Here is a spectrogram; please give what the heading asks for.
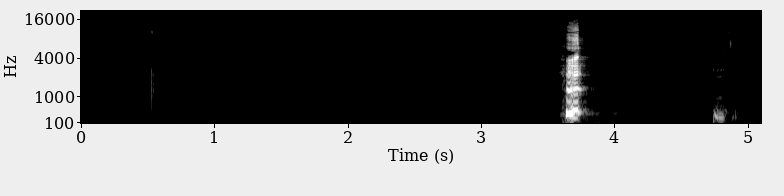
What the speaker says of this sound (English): I think I have the hiccups now.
